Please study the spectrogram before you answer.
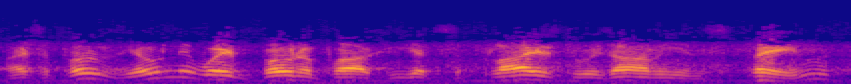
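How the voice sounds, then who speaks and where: A man acting a dutiful British naval officer in a radio drama, crisp and deferential. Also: medium pitch, lively intonation, brisk, close to an everyday voice. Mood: alert, puzzled. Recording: dull old radio recording, faint noise.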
